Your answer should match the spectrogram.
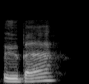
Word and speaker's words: Uber: It's pronounced Uber.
